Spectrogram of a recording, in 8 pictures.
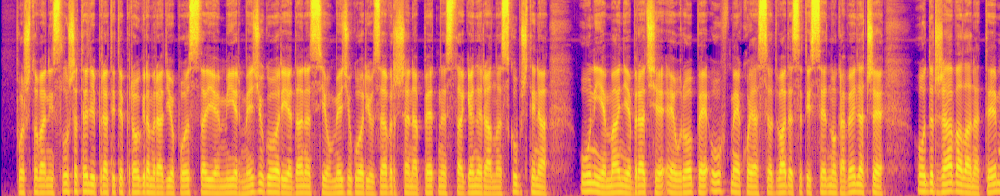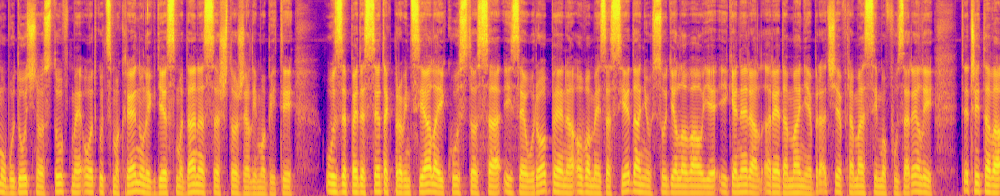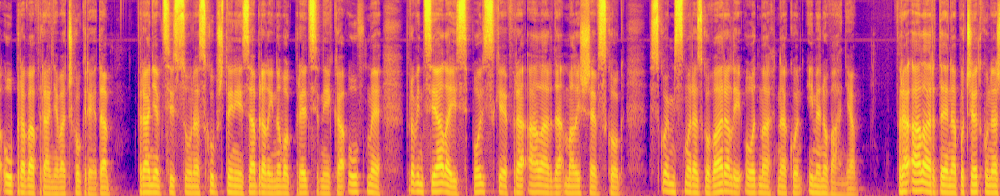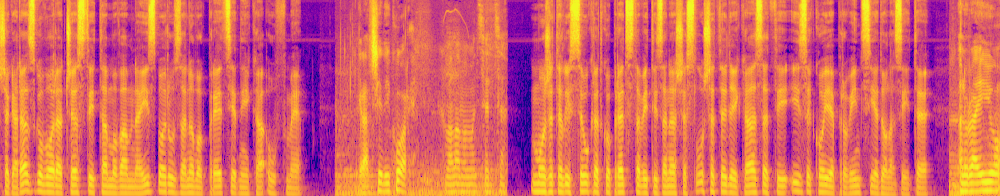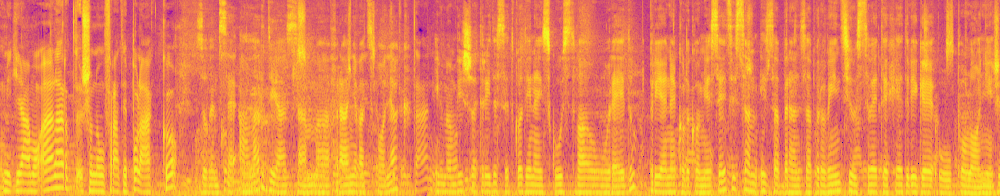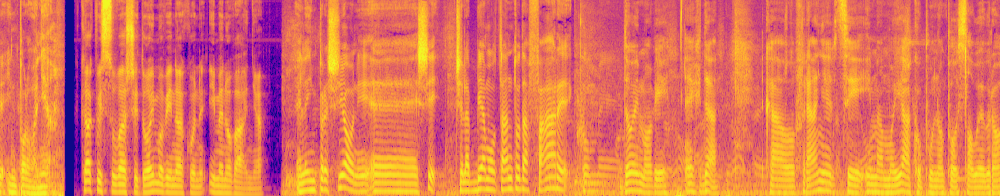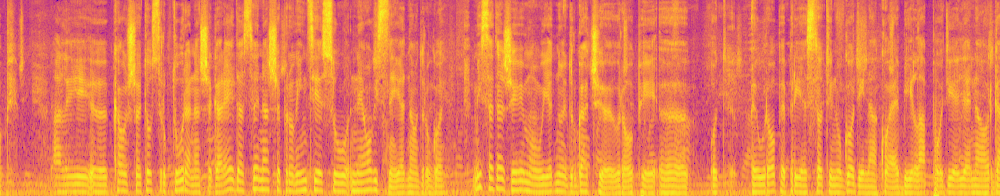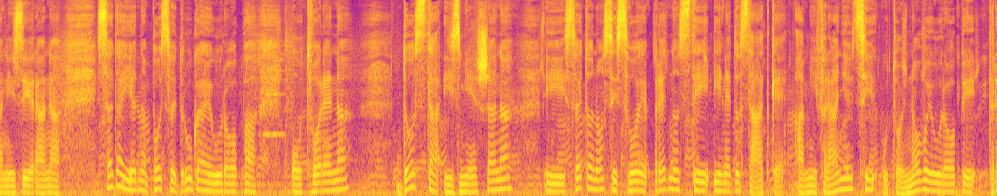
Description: S njim smo razgovarali odmah nakon imenovanja.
